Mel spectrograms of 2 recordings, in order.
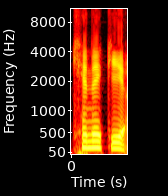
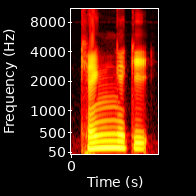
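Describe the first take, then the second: First: The nasal links straight into the next vowel. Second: The nasal is held before the next vowel. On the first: The speaker calls it wrong. "연음 현상이 발생합니다" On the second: The speaker calls it right. "이응 받침을 끌어주셔야 됩니다"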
